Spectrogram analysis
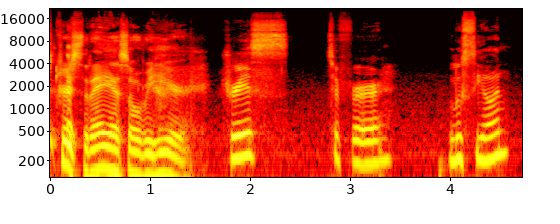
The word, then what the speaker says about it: Lucian: There Lucian. you go, the white way. Gotta use your Lucian every day. Yeah, I always thought it sounded like lotion.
